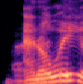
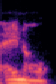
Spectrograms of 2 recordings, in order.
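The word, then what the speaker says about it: Anole: Annalie, I think her name is Annalie. No, it's uh, Anol.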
